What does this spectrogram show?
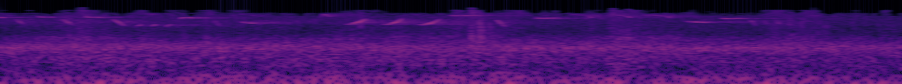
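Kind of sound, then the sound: bird, european robin singing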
